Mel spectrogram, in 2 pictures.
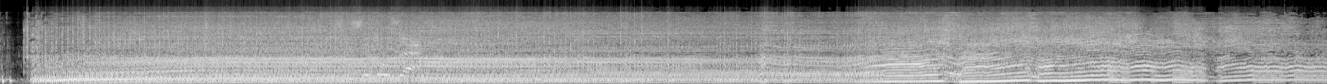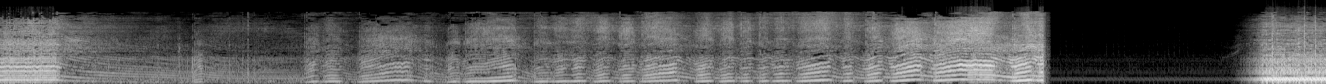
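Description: HPI Baja 5B's small two-stroke gas engine firing off the pull start and running at a steady high fast idle, then revved up and down in repeated blips. At about fourteen seconds it gets quieter as the buggy drives off up a hill, still revving up and down and bogging a little on the climb, before the sound cuts off suddenly near the end.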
